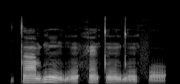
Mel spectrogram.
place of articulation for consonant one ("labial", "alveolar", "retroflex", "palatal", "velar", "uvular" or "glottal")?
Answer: alveolar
